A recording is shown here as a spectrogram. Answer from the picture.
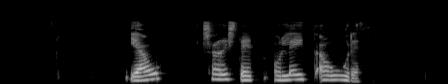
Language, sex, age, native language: Icelandic, female, 30-39, Icelandic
